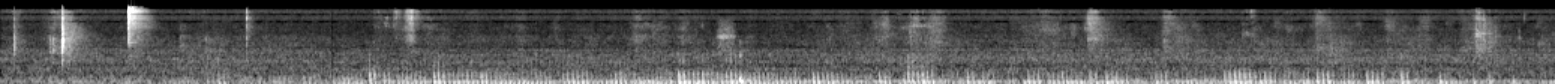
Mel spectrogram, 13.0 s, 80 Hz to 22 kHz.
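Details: Steady, deep purring from Zara, a female F2 Savannah cat playing with her new toy, a low rhythmic rumble lasting the whole stretch, with occasional soft rustling and clicking sounds.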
